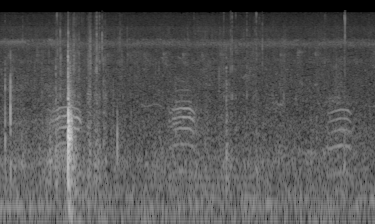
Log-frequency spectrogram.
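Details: Wild green peafowl in Phayao province, northern Thailand, flocking toward evening during the November–March counting season; two clear nasal, ringing calls with stacked harmonics, preceded by a sharp click, in a quiet rural setting.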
